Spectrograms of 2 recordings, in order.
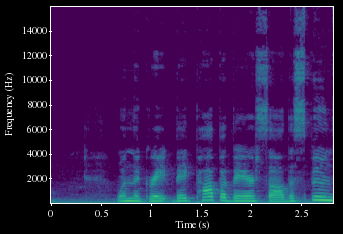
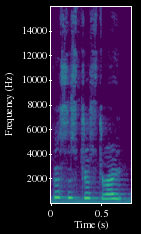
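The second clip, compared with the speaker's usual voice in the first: Goldilocks voice; 12 semitones higher than usual. Acted. Goldilocks in chair.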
